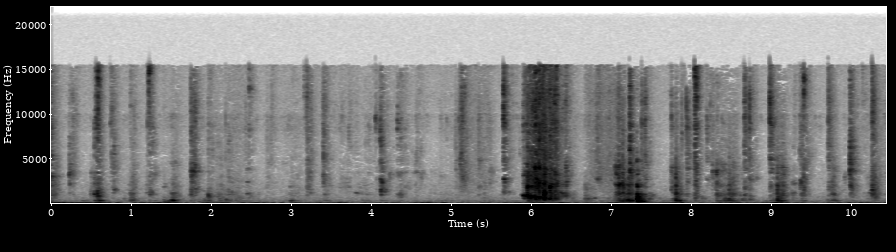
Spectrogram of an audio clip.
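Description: Faint crunchy chewing and biting of raw vegetables such as cucumber, with many small mouth clicks and louder crunches about six and seven seconds in.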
